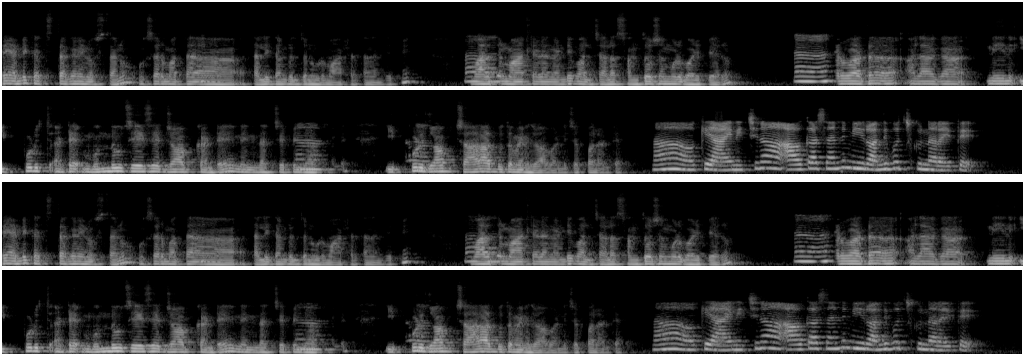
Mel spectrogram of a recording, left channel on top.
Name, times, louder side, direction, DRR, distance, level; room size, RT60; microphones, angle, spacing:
voice 1, 0.0-4.1 4.7-7.3 8.3-13.4 14.0-16.4, equal, 5° left, 4 dB, 0.8 m, -28 dB
voice 2, 4.6-5.0 7.9-8.3 13.1-13.5 14.2-14.5 16.7-19.9, left 2 dB, 35° left, 8 dB, 1.0 m, -28 dB
8.8 x 5.5 x 6.0 m, 0.39 s
head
